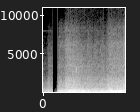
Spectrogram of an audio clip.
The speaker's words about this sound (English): And yeah, so what you gotta do is I just put some subway sound on, just so you know. Okay, yeah. Oh, so I've got a Toronto subway. Here's the Toronto subway.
